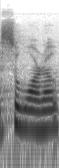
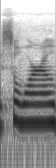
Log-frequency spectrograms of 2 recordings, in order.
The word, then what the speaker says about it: saguaro: And I always feel weird when I say saguaro because there's a G in the word. So my mind just thinks you need to say saguaro, but I read that the G is silent.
